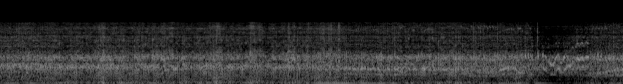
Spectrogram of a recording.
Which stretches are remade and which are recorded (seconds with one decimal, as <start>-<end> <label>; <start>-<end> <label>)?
0.0-0.5 recorded; 0.5-3.1 remade; 3.1-4.0 recorded; 4.0-4.7 remade; 4.7-6.2 recorded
